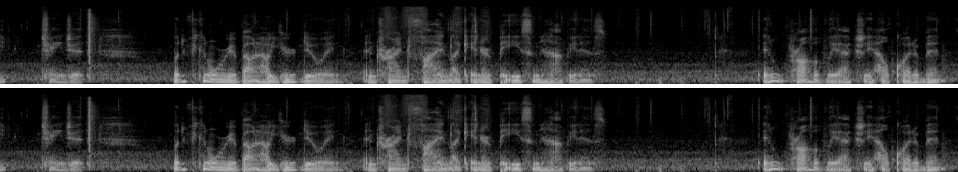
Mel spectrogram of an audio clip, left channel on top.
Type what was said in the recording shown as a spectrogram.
change it. But if you can worry about how you're doing and try and find like inner peace and happiness, it'll probably actually help quite a bit.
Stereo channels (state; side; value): identical; both; correlation 1.00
